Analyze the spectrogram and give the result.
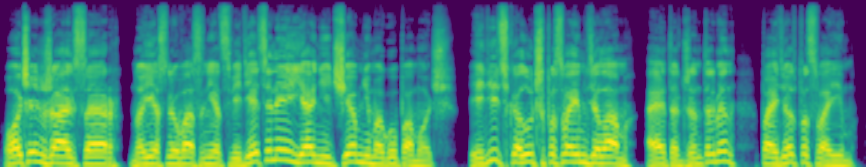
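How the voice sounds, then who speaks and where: A man's voice: a little high, lively intonation, moderate pace, hardly any pauses, no echo, clean studio sound, lightly acted. A man voicing a weary, polite police constable who speaks formally.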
